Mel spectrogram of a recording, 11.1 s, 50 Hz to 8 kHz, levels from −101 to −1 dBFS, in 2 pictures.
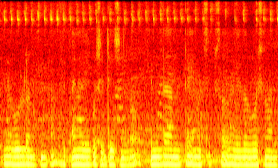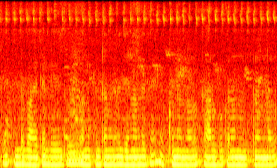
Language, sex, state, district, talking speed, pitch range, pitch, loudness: Telugu, male, Andhra Pradesh, Srikakulam, 90 wpm, 115-125 Hz, 120 Hz, -17 LUFS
